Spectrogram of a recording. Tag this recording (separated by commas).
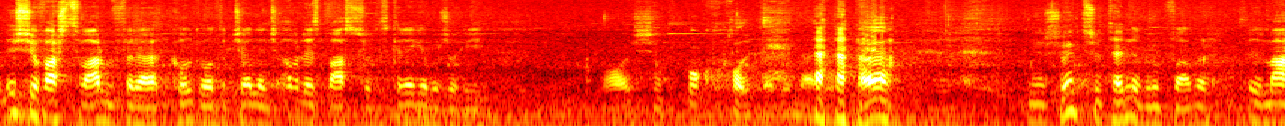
Speech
